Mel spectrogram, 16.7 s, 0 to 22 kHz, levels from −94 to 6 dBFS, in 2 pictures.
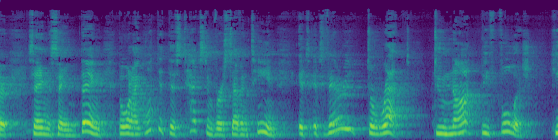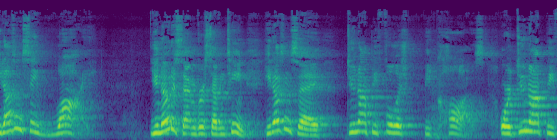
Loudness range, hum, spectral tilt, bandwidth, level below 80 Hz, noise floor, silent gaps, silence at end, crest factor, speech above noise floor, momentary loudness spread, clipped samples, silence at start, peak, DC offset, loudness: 5 LU; none; -6 dB/octave; 16.5 kHz; -64 dBFS; -55 dBFS; none; 0 s; 16 dB; 39 dB; 13 LU; under 0.1%; 0 s; 0 dBFS; under 0.1%; -17 LUFS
